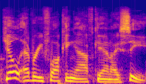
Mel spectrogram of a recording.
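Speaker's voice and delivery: plain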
